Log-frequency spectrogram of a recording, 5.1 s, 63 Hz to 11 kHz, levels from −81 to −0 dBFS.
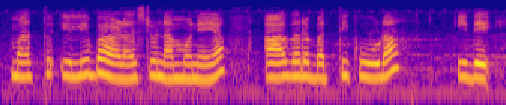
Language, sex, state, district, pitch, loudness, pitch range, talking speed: Kannada, female, Karnataka, Bidar, 260 Hz, -16 LUFS, 240-275 Hz, 85 wpm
